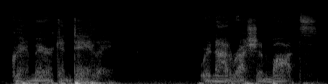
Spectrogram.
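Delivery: fast whispered aside; whispering. Real, not acted. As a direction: whisper it quickly. Whispered channel name.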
